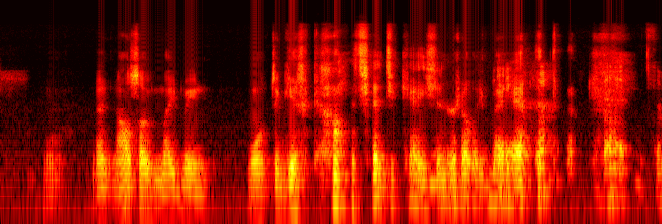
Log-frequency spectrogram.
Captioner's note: laughter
